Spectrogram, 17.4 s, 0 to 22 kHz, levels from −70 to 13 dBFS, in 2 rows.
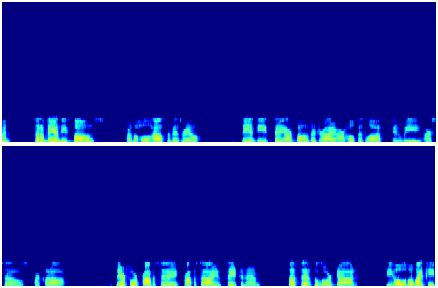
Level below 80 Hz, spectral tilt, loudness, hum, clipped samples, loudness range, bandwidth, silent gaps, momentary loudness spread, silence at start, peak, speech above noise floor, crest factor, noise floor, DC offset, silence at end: -64 dBFS; -10 dB/octave; -26 LUFS; none; under 0.1%; 5 LU; 4 kHz; 2.11-2.17 s, 10.20-10.30 s, 16.29-16.35 s; 12 LU; 0 s; -6 dBFS; 56 dB; 20 dB; -82 dBFS; under 0.1%; 0 s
